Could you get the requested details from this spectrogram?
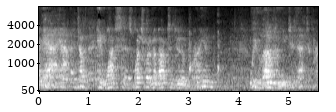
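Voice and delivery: a sly secret among friends; conspiratorial whisper. Retold or imitated. Preacher voicing God whispering to the seraphim about a prank, hushed and low.

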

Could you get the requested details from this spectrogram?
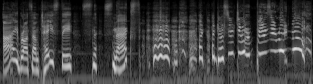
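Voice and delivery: very high, slow embarrassed squeak; high squeaky voice. Pretend. Acted character line, very high.

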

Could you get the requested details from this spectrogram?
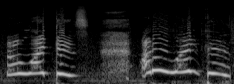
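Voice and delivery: very high, frightened whine; scared whine. Real, not acted. Gamer whining in fear at the creepy scene. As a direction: whimper it in fear.

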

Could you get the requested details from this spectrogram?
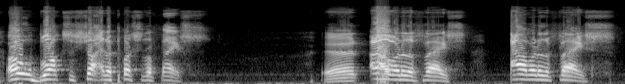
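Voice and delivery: play-by-play. Acted. Calls moves.

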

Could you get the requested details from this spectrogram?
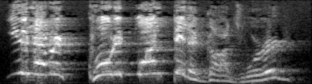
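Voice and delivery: high, slow, emphatic scolding; retold rebuke. Old pastor correcting young Billy's first sermon, scolding. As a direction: act out an old pastor's drawn-out reproof.

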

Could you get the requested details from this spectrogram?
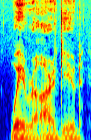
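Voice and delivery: usual speaking voice

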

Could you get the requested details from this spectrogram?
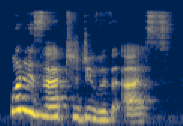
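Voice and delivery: high, loud scornful anger; angry retort. Acted. Bane angrily mocking Ronan's excuse, loud scorn. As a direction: throw his words back in scorn. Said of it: "kicked back his legs in anger".

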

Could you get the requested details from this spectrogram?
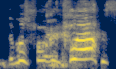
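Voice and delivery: high, slow and loud, savouring class; relishing the fancy treatment; delighted. Real, not acted. Telling the interviewers, thrilled and drawn out. Proud boast about being called Mister.

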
